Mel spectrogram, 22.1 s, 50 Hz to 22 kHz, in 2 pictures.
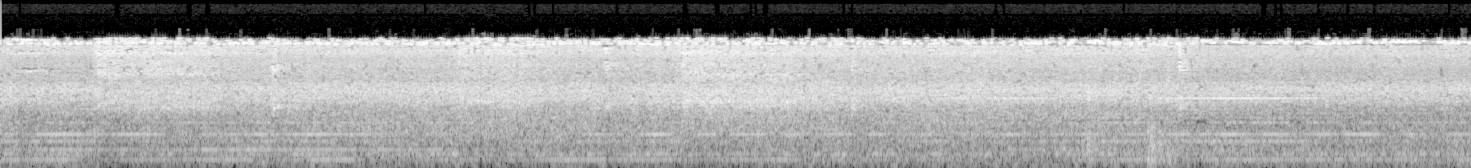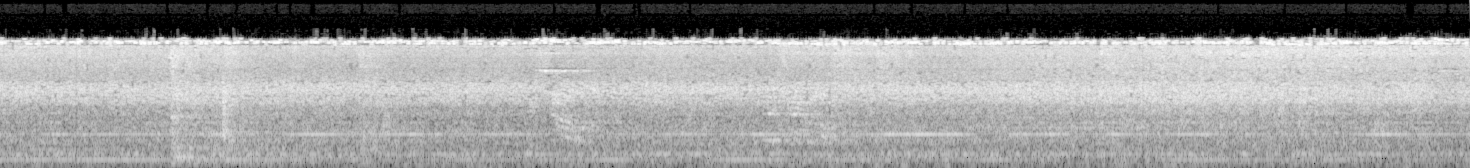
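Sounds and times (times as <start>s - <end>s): woodworking machinery humming: 0.0s - 22.0s.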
